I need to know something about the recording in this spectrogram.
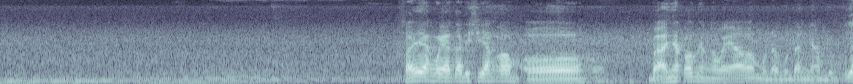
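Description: Computer fans whir with a steady low hum.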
